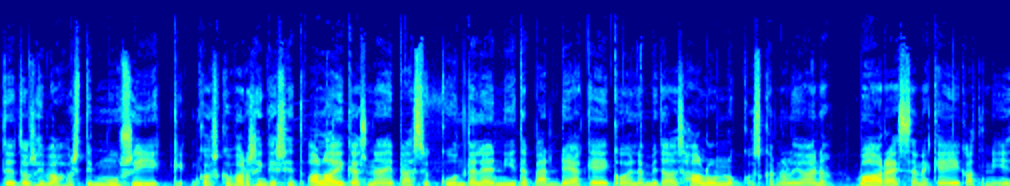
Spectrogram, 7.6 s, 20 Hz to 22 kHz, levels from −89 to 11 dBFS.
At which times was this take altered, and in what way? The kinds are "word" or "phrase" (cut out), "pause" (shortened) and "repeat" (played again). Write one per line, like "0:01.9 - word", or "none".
0:01.4 - word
